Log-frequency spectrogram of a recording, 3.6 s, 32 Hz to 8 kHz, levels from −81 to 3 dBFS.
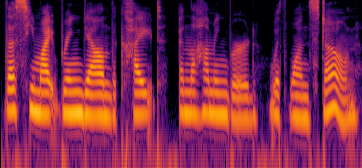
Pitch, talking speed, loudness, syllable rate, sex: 185 Hz, 230 wpm, -18 LUFS, 5.1 syllables/s, female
